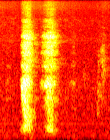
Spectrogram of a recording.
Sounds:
Sniff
